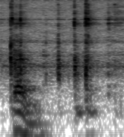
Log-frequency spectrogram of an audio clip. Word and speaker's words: knight: The knight is symbolized with the capital letter N, because in English, as you know, the KN is pronounced as N.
